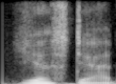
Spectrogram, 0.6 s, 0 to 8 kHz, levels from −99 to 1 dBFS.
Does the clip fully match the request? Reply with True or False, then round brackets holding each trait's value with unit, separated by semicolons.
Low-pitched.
True (105 Hz)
